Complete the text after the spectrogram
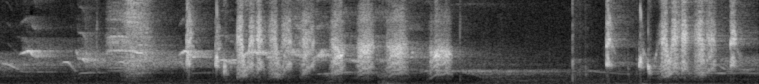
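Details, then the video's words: White-rumped shama in competitive singing: dense, high, scratchy chatter in bursts, rapid twittering notes with brief pauses between runs. "chòe lửa hót nhấp đuôi tốc độ. kích chòe lửa hót đấu ức chế."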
